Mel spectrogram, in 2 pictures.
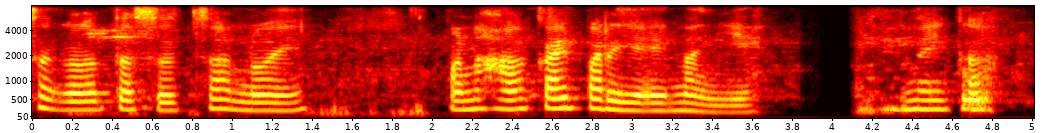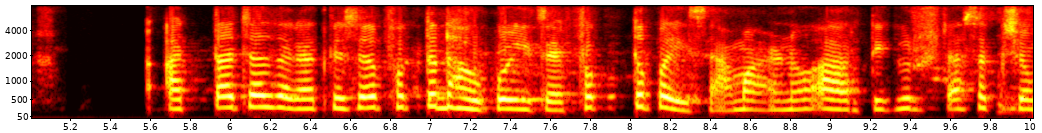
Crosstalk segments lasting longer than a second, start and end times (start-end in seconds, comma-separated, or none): none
